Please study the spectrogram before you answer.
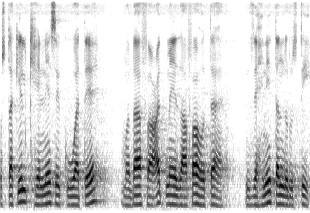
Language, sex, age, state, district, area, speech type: Urdu, male, 18-30, Bihar, Gaya, urban, spontaneous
